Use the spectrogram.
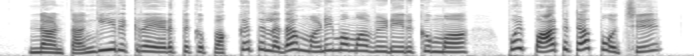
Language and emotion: Tamil, happy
